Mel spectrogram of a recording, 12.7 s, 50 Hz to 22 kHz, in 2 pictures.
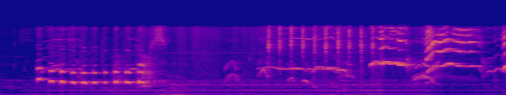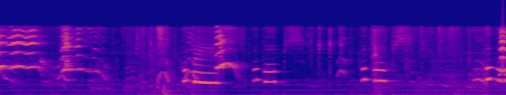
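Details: Three-week-old German Shorthaired Pointer puppies from the 2014 Katelands litter, lively and vocal: quick yips, then long bending whines and squeals from several pups overlapping, with a faint steady background hum and a little human speech.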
